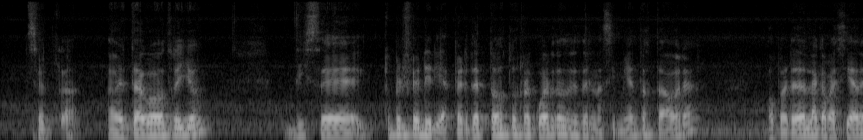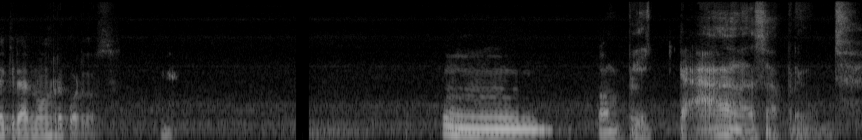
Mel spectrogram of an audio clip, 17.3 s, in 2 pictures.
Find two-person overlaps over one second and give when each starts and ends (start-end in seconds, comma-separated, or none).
none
